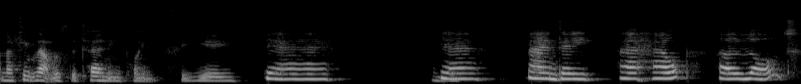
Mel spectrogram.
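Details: Woman with aphasia after a stroke at age 46 damaging the brain's language area; halting speech with word-finding pauses; non-fluent aphasia.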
